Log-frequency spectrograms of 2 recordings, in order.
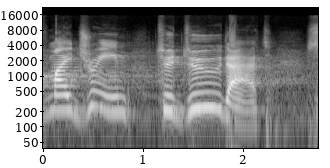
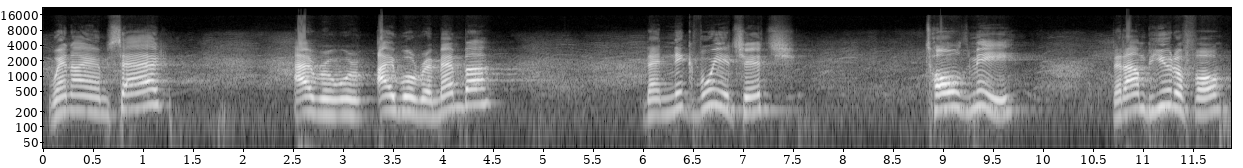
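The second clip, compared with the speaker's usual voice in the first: call and response affirmation. Shown as a demonstration. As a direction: lead the room through a pledge, phrase by phrase. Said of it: "Repeat after me".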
